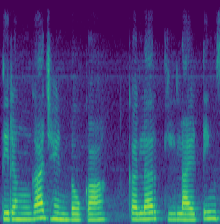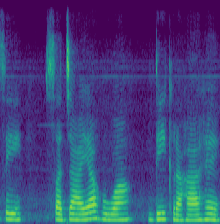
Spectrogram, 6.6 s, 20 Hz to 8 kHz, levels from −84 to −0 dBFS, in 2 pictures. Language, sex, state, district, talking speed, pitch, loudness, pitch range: Hindi, female, Maharashtra, Gondia, 110 wpm, 210 Hz, -18 LUFS, 200-220 Hz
